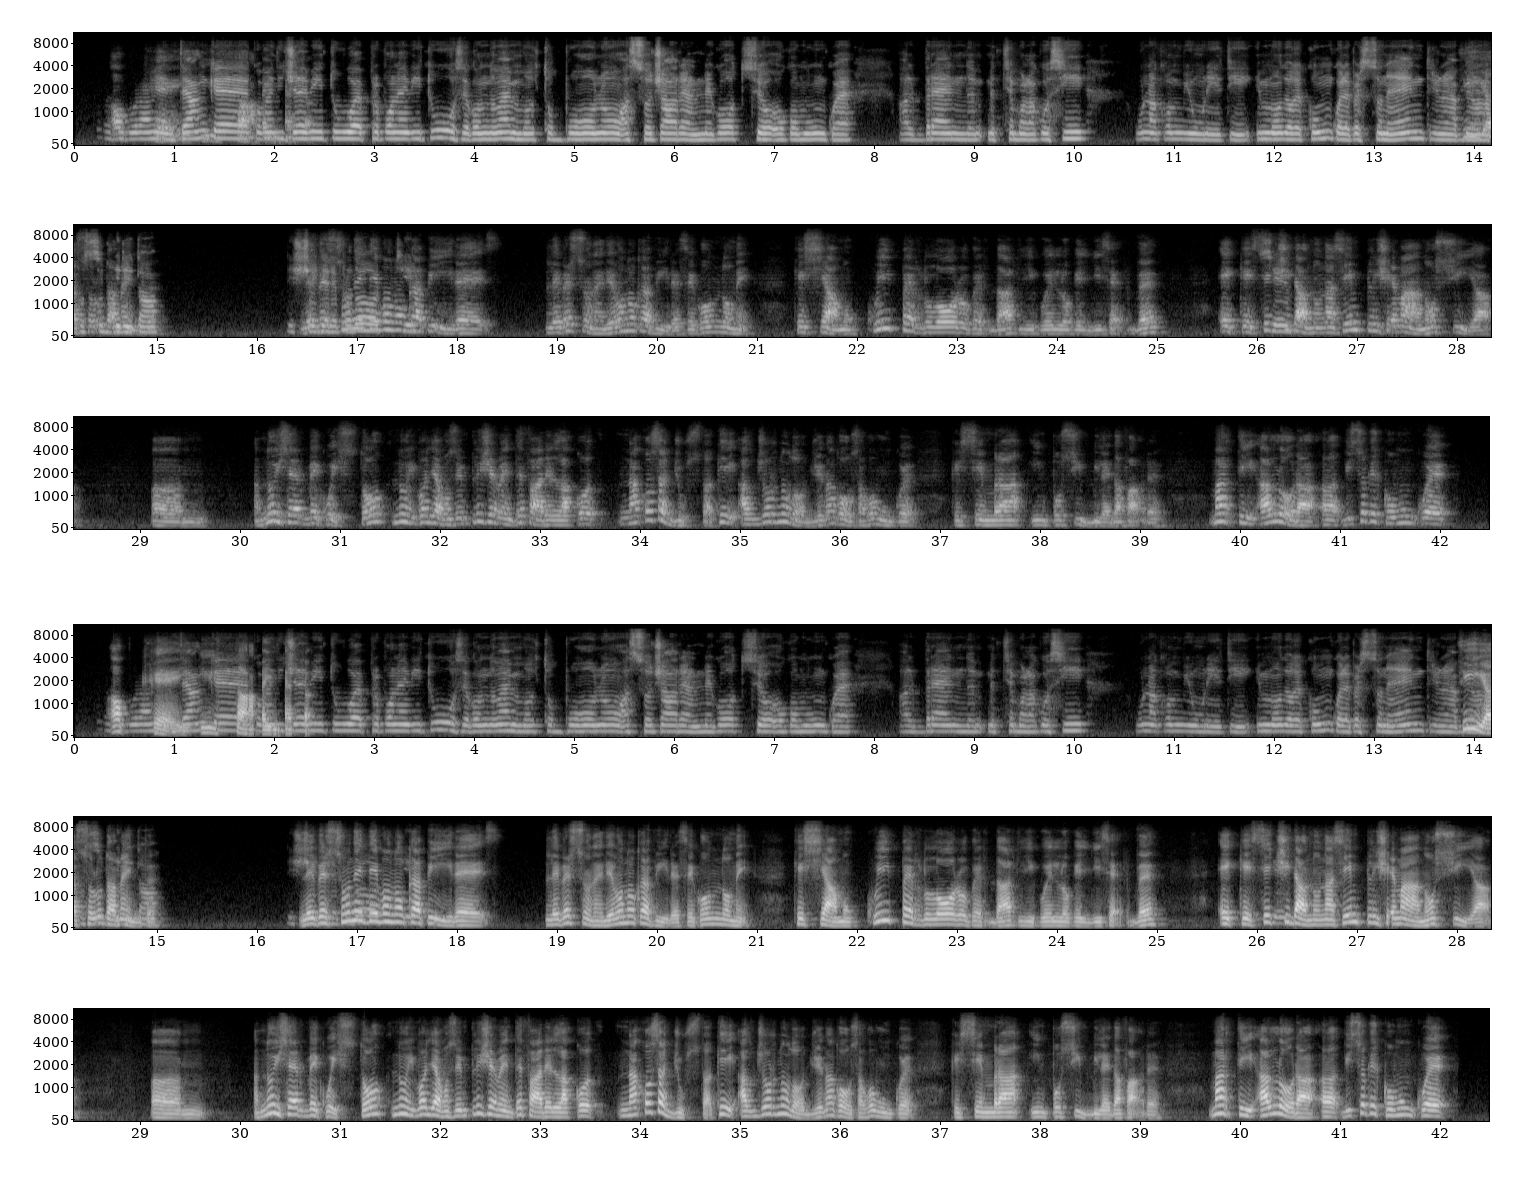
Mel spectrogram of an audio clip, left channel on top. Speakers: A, on the right; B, on the left.
A: ok,
B: Sicuramente, anche
A: il timer.
B: come dicevi tu e proponevi tu, secondo me è molto buono associare al negozio o comunque al brand, mettiamola così, una community, in modo che comunque le persone entrino e abbiano
A: Sì,
B: la
A: assolutamente.
B: possibilità di scegliere
A: Le persone
B: prodotti.
A: devono capire, le persone devono capire, secondo me, che siamo qui per loro per dargli quello che gli serve e che se
B: Sì,
A: ci
B: ho
A: danno una semplice mano, ossia, ehm, a noi serve questo, noi vogliamo semplicemente fare la co- una cosa giusta, che al giorno d'oggi è una cosa comunque che sembra impossibile da fare. Marti, allora, eh, visto che comunque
